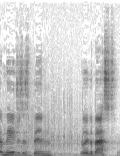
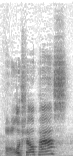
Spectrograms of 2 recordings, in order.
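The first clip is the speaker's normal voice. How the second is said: slow, drawn-out with a rising finish; playful parody of the guardian; mock knight line; 7 semitones higher, 3 dB louder, much slower than usual. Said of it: "Shouldn't he say".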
